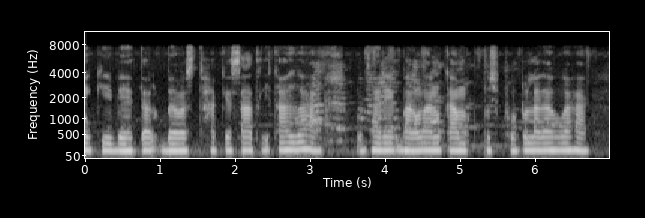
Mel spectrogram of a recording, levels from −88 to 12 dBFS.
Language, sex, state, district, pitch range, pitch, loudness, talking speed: Hindi, male, Jharkhand, Palamu, 140-145 Hz, 140 Hz, -15 LUFS, 145 wpm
